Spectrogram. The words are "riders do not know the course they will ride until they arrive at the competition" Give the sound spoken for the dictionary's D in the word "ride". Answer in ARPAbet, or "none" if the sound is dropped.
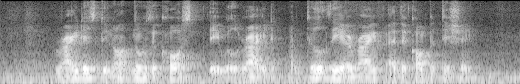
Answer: D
